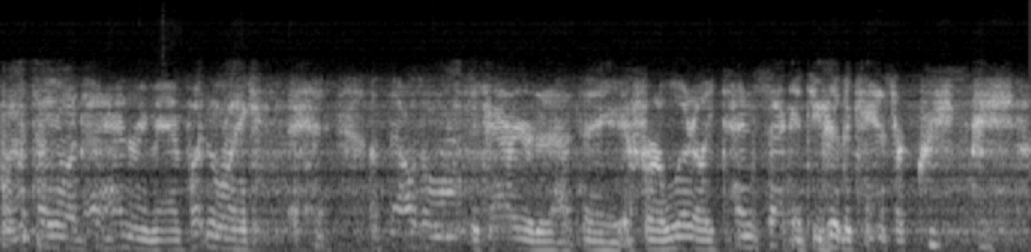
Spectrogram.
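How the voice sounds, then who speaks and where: A man's voice: medium pitch, steady tone, moderate pace, loud music behind the voice. A man chatting casually and informally in slang as an amateur radio operator over an AM shortwave link. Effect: AM shortwave radio transmission. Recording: phone-like, distant, noisy AM radio signal.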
